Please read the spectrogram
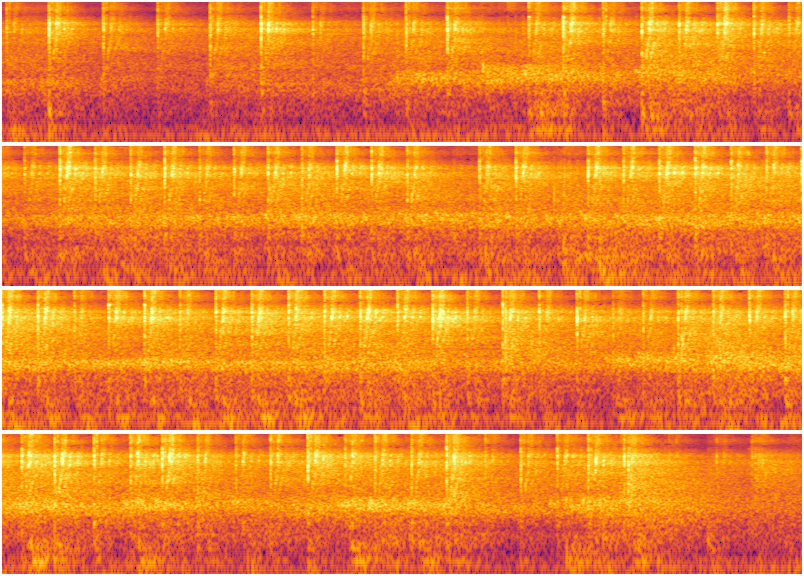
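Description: Jump rope slapping a hardwood floor as a person skips, with the feet landing, in a steady quick rhythm of taps, about three a second.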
